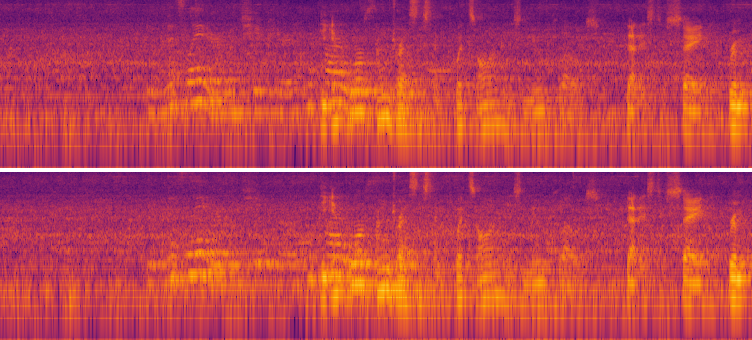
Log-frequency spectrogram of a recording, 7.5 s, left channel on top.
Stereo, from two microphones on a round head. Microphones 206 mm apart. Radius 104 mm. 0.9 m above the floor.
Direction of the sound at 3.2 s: 5° right (ahead or behind).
